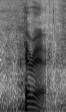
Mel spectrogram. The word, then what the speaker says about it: Herer: Have I pronounced it correctly, Jack? Herer.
